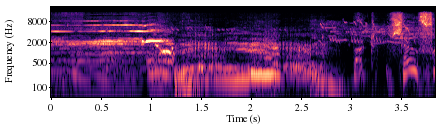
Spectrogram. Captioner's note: braying; growling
